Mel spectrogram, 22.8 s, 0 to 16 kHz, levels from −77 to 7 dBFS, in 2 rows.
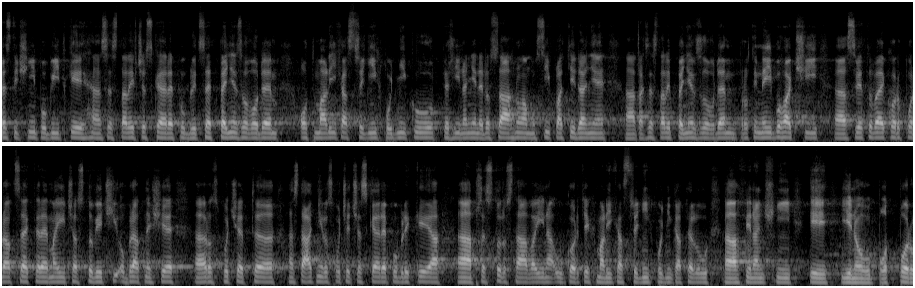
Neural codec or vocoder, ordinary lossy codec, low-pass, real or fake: autoencoder, 48 kHz, 128 numbers a frame, DAC-VAE, trained on Japanese speech; Opus, 24 kbps; 14.4 kHz; fake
